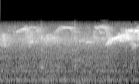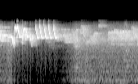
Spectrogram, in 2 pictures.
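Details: Six-month-old Yellow-fronted canary x Black-throated canary hybrid, a young singer not yet mature, giving a high twittering warble with sliding notes and a quick buzzy trill of rapid repeated notes near the middle, over low background hum.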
